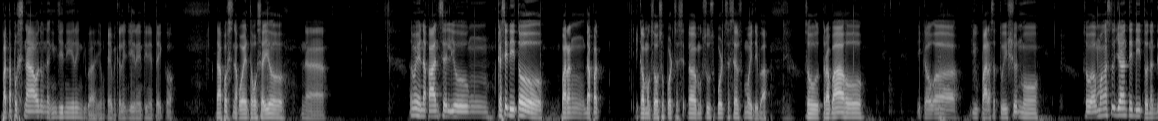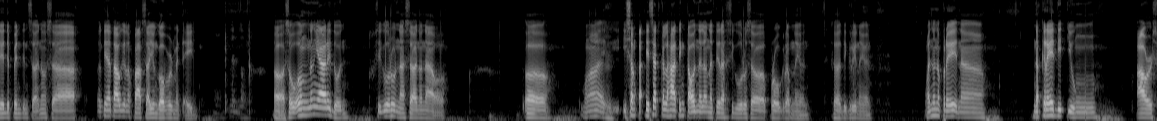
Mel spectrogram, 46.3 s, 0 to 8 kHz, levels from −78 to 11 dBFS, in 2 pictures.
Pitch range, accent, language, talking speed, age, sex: 95-125 Hz, native, Filipino, 130 wpm, 20-39, male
